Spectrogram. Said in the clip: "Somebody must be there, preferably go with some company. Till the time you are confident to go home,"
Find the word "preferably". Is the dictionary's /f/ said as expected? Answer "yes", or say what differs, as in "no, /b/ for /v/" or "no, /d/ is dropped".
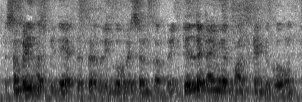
no, /p/ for /f/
